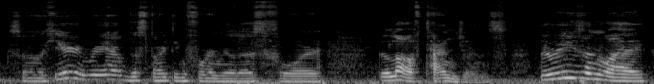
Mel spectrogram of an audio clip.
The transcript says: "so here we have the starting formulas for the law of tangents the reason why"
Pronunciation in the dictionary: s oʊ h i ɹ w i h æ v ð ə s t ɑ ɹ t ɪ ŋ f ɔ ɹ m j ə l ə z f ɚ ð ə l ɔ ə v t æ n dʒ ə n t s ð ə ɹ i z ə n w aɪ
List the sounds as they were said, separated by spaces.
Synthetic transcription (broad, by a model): s oʊ h i ɹ w i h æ v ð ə s t ɑ ɹ t ɪ ŋ f ɔ ɹ m j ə l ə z f ɚ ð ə l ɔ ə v t æ n dʒ ə n t s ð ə ɹ i z ə n w aɪ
